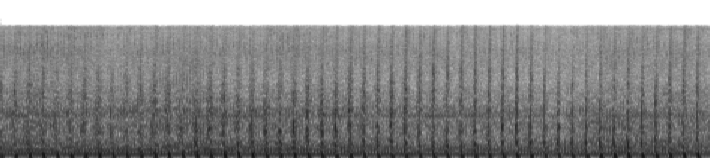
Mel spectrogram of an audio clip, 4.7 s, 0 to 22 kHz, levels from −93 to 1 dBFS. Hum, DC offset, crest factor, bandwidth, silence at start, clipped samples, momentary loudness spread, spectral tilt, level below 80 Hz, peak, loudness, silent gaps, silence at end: none; under 0.1%; 14 dB; 11.5 kHz; 0 s; under 0.1%; 2 LU; -5.5 dB/octave; -20 dBFS; 0 dBFS; -16 LUFS; none; 0 s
